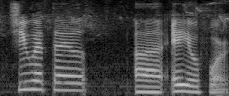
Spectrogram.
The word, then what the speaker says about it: Chiwetel Ejiofor: Chiwetel Ejiofor. Let me make sure I pronounce his name right.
